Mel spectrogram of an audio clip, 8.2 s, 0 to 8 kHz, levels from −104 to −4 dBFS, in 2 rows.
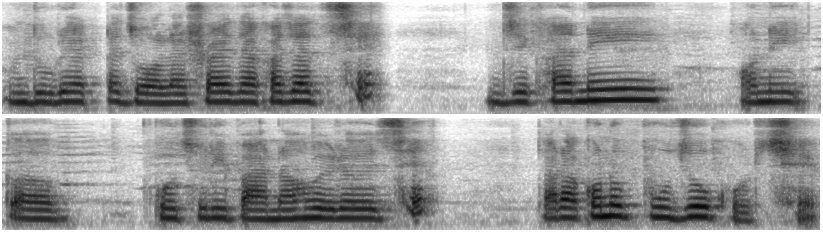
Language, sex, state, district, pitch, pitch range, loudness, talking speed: Bengali, female, Bihar, Katihar, 225 Hz, 210-240 Hz, -18 LUFS, 110 wpm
